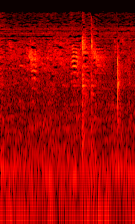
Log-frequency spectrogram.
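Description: Black plastic slotted spoon and spatula tossing shredded squash and carrots in a stainless steel bowl: a few light clicks and scrapes of plastic against the bowl and the vegetables.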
